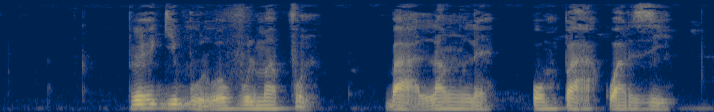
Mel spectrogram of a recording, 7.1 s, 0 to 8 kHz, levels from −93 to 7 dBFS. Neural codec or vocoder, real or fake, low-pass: none; real; 7.2 kHz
